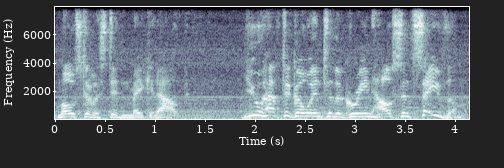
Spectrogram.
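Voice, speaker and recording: A man's voice: high-pitched, sing-song, brisk, noisy background. An actor voicing an urgent, pleading male police officer in a video game. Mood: desperate pleading.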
